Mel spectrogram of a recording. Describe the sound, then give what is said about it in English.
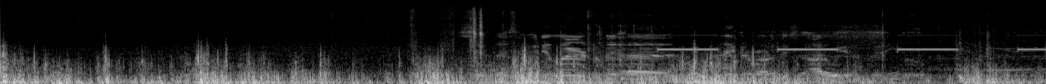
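Gusty wind buffets the microphone with a low, rumbling roar throughout, while a voice talks underneath and a series of evenly spaced high beeps sounds in the background. “So, damn, it's windy.”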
